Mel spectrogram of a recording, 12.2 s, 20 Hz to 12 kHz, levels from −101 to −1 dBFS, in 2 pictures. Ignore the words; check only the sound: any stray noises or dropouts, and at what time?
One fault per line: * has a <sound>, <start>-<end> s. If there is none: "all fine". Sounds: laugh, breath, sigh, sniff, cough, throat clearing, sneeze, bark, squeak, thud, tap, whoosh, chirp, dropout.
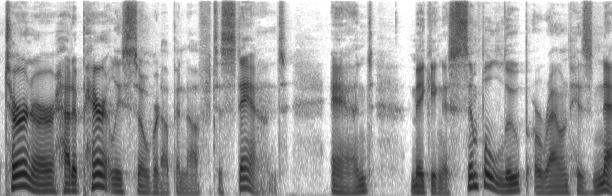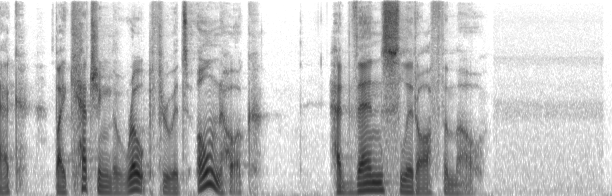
all fine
